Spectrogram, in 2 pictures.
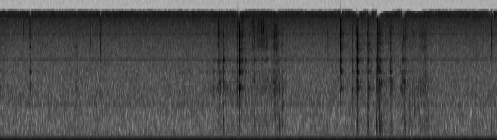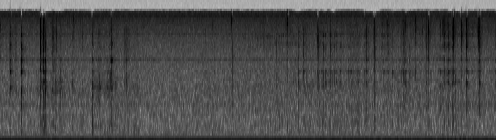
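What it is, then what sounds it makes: Carved wooden lidded box tapped and scratched. Long painted nails tap and scratch the carved lid of a hollow, round carved wooden box with a lid. The result is bursts of soft, bright clicks and scrapes over a steady low hum at an even, quiet level.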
